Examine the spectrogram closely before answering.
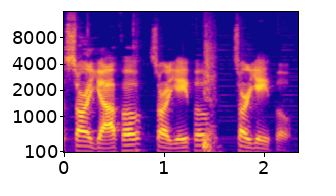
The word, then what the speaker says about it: Sarajevo: Sarajevo is pronounced with the Y where the J is. So Sarajevo.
